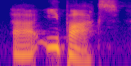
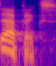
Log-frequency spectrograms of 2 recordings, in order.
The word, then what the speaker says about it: epoch: I know some people say, but Rob, it's pronounced epochs or epochs, but it's epics, and that's how they pronounce it. And that's just, that's what Charles Hoskin calls it, so we're just going to go with epic, right?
